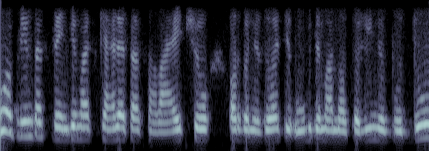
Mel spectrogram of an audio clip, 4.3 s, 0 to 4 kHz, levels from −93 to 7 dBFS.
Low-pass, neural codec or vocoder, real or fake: 3.6 kHz; none; real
